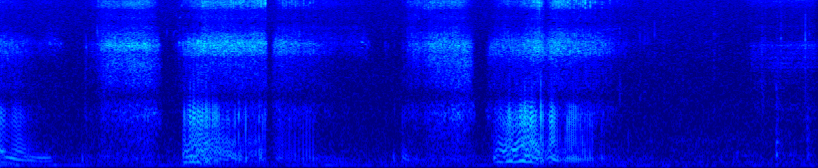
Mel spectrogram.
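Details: A sleeping man, recorded off-camera: rough, rattling breathing noises recurring about three times within eight seconds, with quiet pauses between; snoring.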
